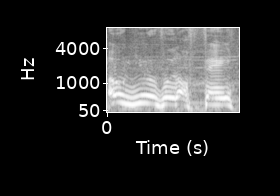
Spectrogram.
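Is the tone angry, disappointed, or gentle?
angry. The voice sounds harsh and scolding. The listeners are being condemned as failures. "you failures, what are you doing?"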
